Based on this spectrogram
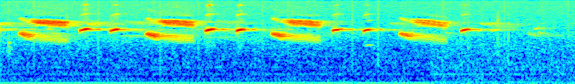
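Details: Tit voice used in a school lesson on birds: high notes grouped in rhythmic phrases that alternate upper and lower pitches, repeated about four times before fading.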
